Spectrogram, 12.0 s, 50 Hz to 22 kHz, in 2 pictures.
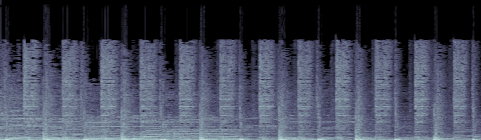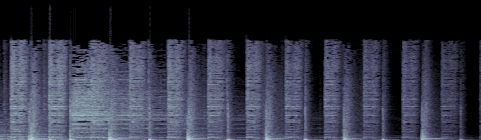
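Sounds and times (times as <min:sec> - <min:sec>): drum kit playing steady beat: 0:00.0 - 0:12.0.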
